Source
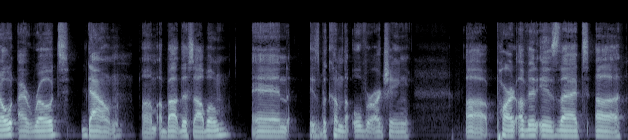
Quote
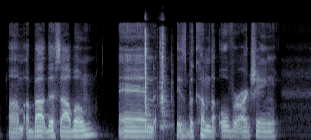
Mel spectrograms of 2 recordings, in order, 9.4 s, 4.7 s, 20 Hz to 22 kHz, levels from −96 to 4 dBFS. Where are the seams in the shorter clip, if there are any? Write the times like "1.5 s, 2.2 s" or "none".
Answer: none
